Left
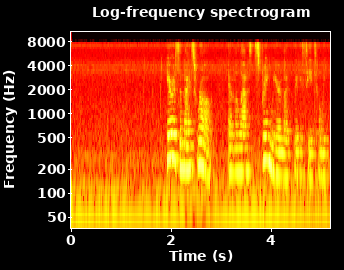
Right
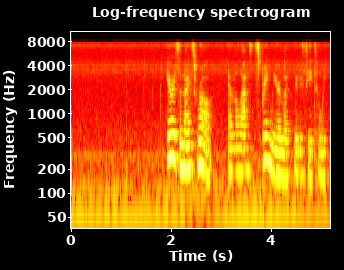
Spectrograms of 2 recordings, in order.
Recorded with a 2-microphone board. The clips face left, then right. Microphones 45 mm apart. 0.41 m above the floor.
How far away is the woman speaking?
About 0.9 m.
